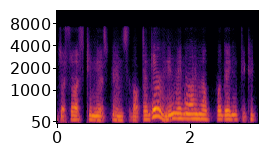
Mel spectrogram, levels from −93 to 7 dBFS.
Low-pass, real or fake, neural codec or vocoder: 7.2 kHz; fake; codec, 16 kHz, 0.5 kbps, FreqCodec, smaller model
